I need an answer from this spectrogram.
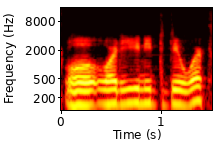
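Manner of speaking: ordinary delivery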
